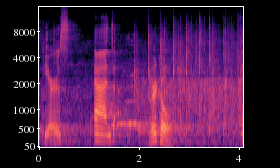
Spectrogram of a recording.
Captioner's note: light applause and cheers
